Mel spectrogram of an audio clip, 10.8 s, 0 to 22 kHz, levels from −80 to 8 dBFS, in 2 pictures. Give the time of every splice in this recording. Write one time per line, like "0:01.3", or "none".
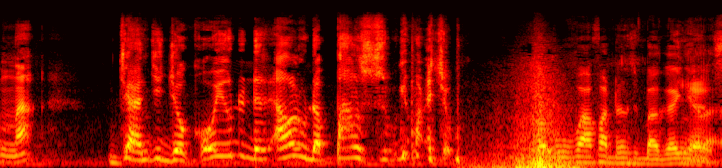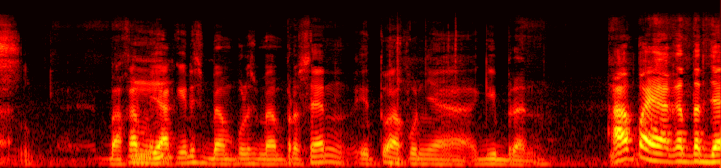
0:04.1
0:09.8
